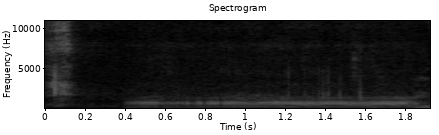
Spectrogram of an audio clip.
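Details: Shih Tzu. A Shih Tzu gives a sustained snore, a steady buzzy drone held for about a second and a half. The tone stays low and even before fading at the end of the breath.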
